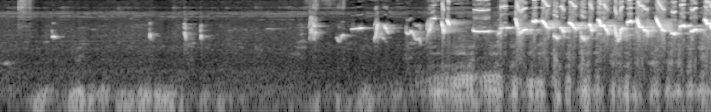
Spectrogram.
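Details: Lemon-bellied white-eye (kecial kuning) giving its 'ciak ciak' chirping, meant to rouse quiet rival birds into song. Scattered thin notes at first, then after four seconds a dense run of rapid, high, sharp chirps, about three or four per second.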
